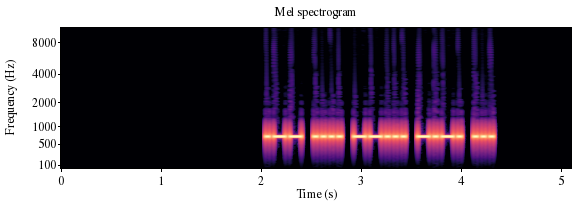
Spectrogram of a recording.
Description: Morse code, heard as a keyed tone, about 28 wpm, 700 Hz. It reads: WH7CS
